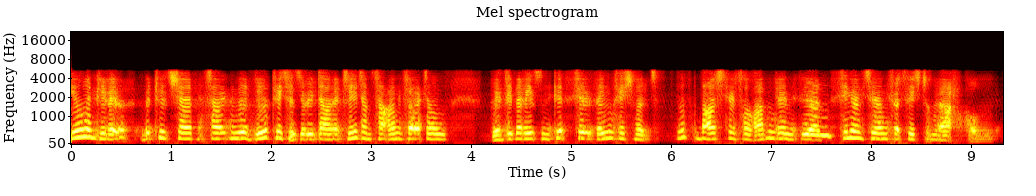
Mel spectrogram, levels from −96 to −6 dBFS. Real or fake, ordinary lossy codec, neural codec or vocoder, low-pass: fake; none; codec, 16 kHz, 0.5 kbps, FreqCodec, smaller model; 5.4 kHz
